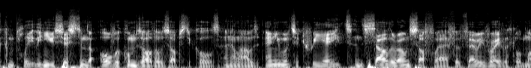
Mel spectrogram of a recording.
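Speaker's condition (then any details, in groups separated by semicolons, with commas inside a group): No condition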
